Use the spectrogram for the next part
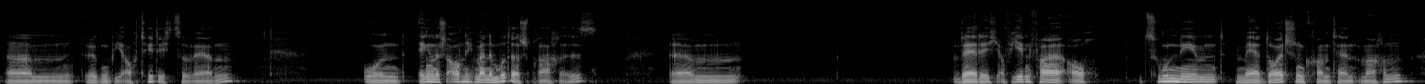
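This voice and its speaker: A man's voice: sits low, dark tone. A man chatting casually in his native German on his music channel, thinking aloud with many filler sounds. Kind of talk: casual spoken vlog.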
